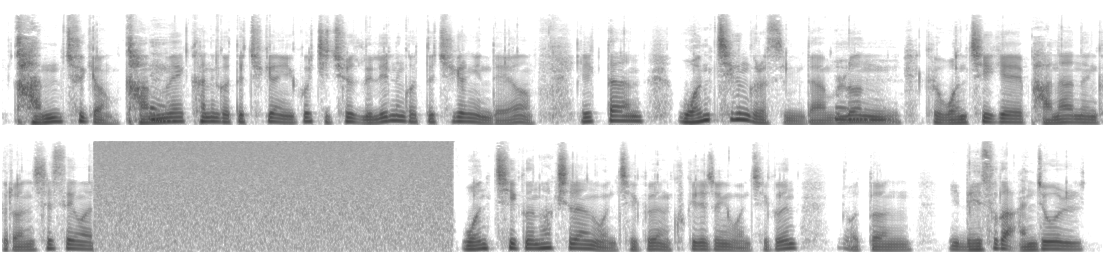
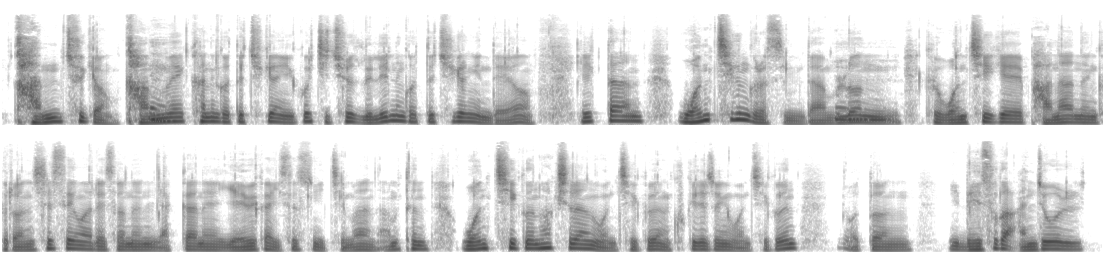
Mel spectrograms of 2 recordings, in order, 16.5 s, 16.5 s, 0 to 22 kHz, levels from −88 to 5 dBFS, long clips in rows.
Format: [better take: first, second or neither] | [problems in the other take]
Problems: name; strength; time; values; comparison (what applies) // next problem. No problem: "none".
second | audio cutting out; filled with static; at 9 s for 2.5 s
